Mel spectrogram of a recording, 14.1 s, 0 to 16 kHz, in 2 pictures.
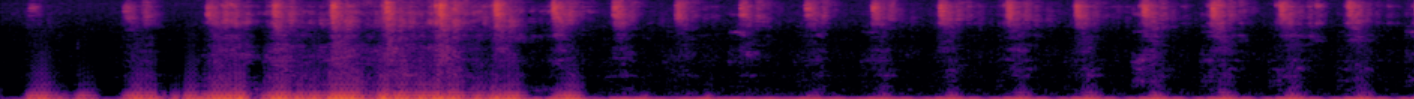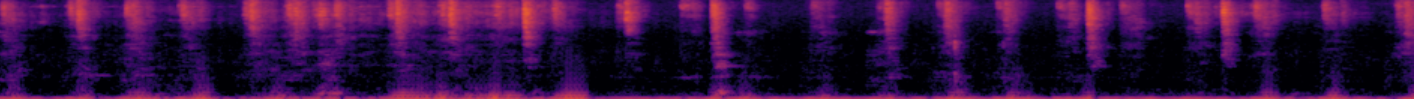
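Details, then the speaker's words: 2000 GMC 1500 parked 4 years, rodent-chewed wiring, first start after reconnecting mass airflow sensor: uneven, lumpy idle with irregular thumps about three per second, misfiring; owner suspects gummy fuel injectors, starting to improve. "Well, it's running, but it's not running very good. It's starting to do a little better."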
